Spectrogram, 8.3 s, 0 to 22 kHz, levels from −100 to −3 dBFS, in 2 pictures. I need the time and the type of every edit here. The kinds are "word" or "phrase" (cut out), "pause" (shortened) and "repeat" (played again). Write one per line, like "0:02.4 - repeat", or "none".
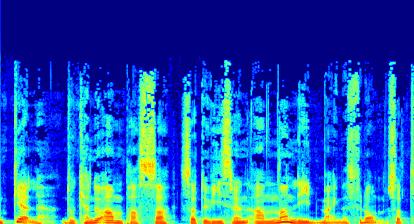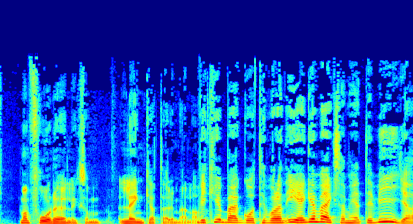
0:01.7 - pause
0:05.3 - word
